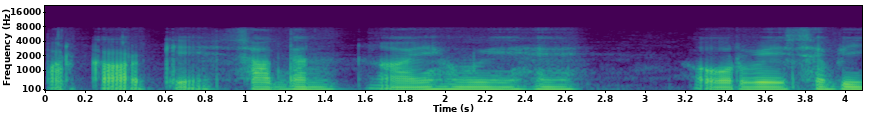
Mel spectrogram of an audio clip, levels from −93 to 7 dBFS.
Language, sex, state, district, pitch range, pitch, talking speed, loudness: Hindi, male, Bihar, Vaishali, 105-110 Hz, 110 Hz, 145 wpm, -22 LUFS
